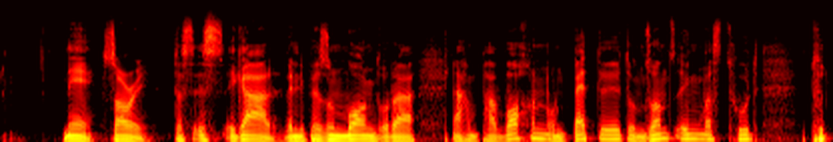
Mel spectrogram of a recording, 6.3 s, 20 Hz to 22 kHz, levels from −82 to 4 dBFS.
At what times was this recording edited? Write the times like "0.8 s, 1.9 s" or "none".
2.8 s

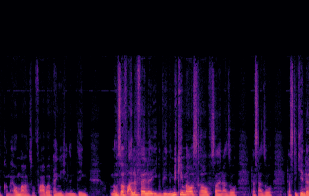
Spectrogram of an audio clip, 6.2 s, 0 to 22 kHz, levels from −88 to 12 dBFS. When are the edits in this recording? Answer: 5.2 s

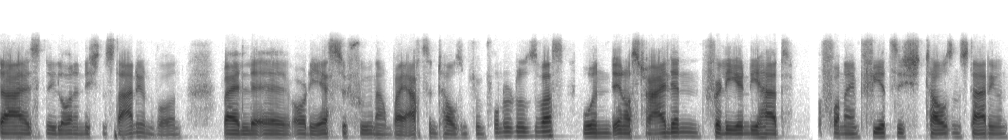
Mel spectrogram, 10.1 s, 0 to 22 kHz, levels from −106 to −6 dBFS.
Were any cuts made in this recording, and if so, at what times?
3.7 s, 5.7 s, 8.1 s

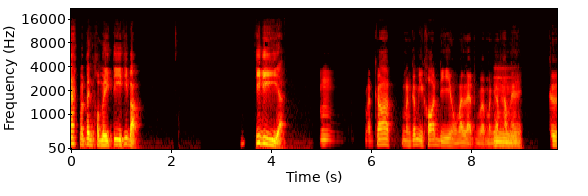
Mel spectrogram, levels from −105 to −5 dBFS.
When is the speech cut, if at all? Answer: none

